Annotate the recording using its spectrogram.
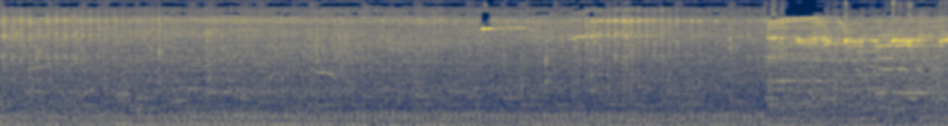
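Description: Small engines of Tomorrowland Speedway ride cars running steadily as the cars drive past, a low drone with music in the background. The sound changes abruptly about five seconds in.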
